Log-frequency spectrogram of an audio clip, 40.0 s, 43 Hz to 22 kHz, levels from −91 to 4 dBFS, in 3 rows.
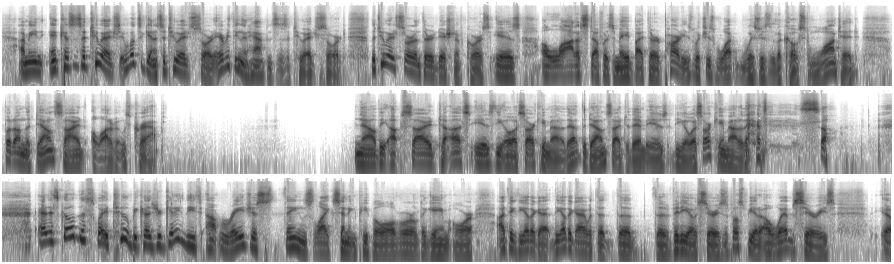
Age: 60-79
